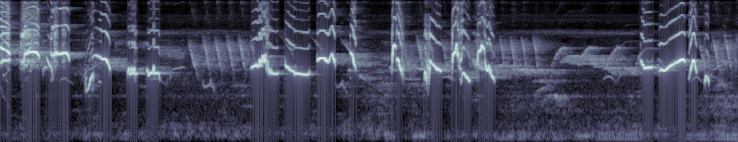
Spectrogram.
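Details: Oriental magpie-robin provoked by a rival bird, heated and pouring out its varied repertoire: rapid strings of sharp whistles, downslurred notes and buzzy rattles, with a pause near the middle before the phrases resume.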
